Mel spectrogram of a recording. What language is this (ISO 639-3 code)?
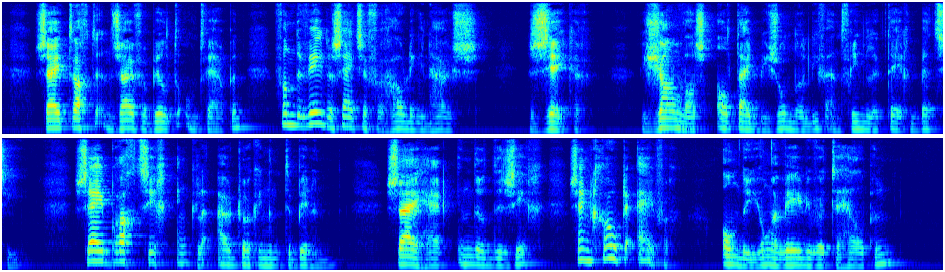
nld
